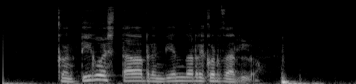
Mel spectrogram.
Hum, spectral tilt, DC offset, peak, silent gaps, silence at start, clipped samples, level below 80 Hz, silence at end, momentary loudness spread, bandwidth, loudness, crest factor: none; -7 dB/octave; under 0.1%; -12 dBFS; none; 0.05 s; under 0.1%; -46 dBFS; 0.3 s; 9 LU; 16.5 kHz; -29 LUFS; 16 dB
